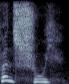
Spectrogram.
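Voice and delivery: adoring, enraptured voice. Narrator reads the mother repeating her strange guest's word, adoring. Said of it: "в її голосі пролунала нотка обожнювання".

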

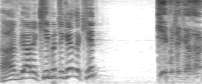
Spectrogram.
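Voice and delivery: teary, misty voice welling with emotion. Asked if santa gets a little misty-eyed, he answers the kid, misty-eyed. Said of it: "you don't think Santa gets a little misty-eyed?".

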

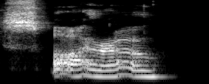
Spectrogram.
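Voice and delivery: voice cracking. Player starting a game as it loads, voice cracking. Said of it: "My voice cracked so hard just then".

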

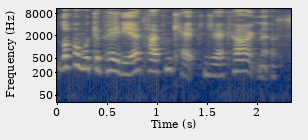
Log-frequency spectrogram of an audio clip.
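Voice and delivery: plain reading voice

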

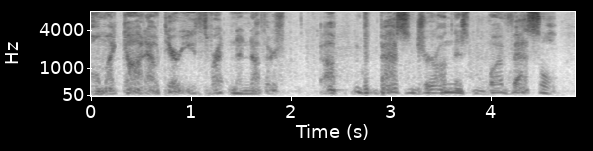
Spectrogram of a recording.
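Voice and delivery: half-audible whisper. A passenger in a role-play game answers a threat, in a whisper the captain can almost hear. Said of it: "In a whispered voice that the captain can almost hear".

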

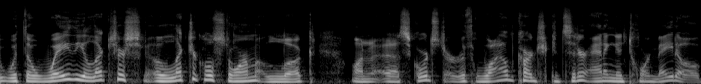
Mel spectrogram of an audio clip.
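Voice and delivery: plain

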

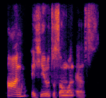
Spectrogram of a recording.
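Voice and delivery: normal talking voice

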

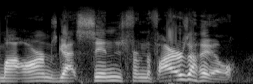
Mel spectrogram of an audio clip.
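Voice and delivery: joking put-on Southern US accent. Telling of nearly dying young, joking: put-on southern accent. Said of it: "a funny thing to say in a Southern accent".

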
